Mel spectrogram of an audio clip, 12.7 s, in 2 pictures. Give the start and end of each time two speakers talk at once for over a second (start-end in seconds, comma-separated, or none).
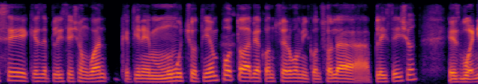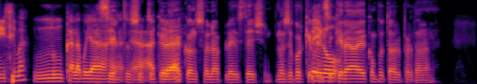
7.6-8.9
